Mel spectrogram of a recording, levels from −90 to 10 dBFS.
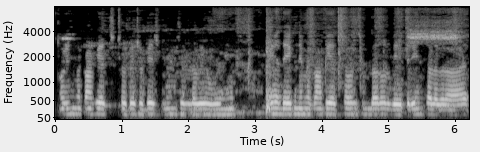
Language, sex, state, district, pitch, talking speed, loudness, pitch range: Hindi, male, Uttar Pradesh, Jyotiba Phule Nagar, 145 Hz, 210 wpm, -16 LUFS, 140-150 Hz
